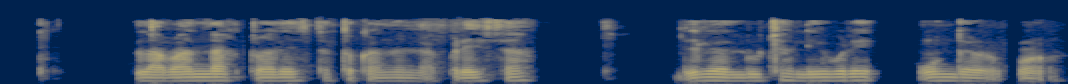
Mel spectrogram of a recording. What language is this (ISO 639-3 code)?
spa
